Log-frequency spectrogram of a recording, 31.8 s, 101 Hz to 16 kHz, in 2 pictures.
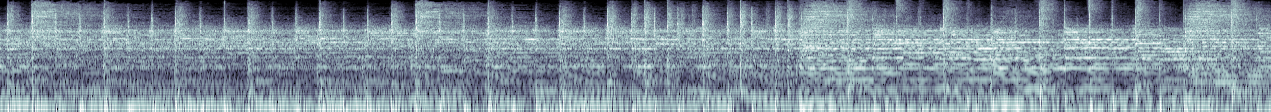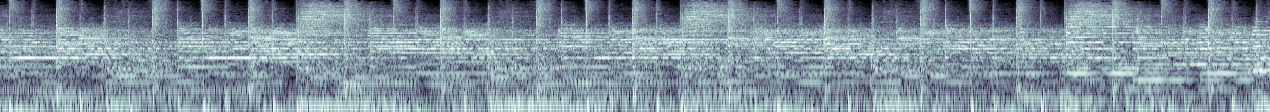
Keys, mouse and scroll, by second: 0.4 s, 1.1 r, 2.7 click, 3.9 g, 5.5 middle click, 5.6 click, 5.7 Tab, 6.7 middle click, 7.3-8.8 drag, 8.8 Tab, 9.1 a, 9.2 a, 9.6 Tab, 9.9 a, 9.9 g, 11.0 r, 12.4 Tab, 16.2 click, 16.7-19.4 middle drag, 20.0 ctrl+z, 20.2 ctrl+z, 22.2-24.4 middle drag, 24.8 middle click, 25.4 Tab, 25.8 a, 25.9 a, 25.9 r.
